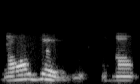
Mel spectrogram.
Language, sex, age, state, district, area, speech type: Nepali, female, 30-45, West Bengal, Darjeeling, rural, conversation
